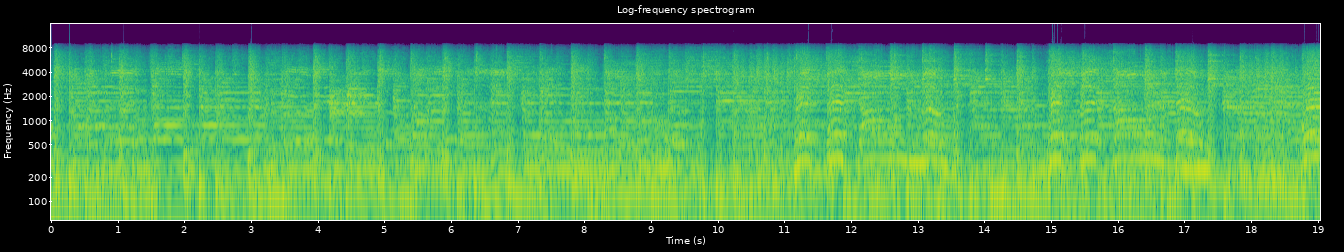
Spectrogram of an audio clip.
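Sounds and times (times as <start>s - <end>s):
drum kit: 0.0s - 19.0s
electric bass: 0.0s - 19.0s
electric guitar: 0.0s - 19.0s.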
